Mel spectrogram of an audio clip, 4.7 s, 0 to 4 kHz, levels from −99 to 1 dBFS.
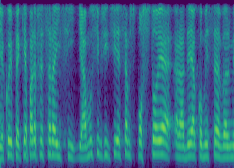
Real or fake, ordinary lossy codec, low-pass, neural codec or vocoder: fake; none; 3.6 kHz; codec, 16 kHz in and 24 kHz out, 1 kbps, XY-Tokenizer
